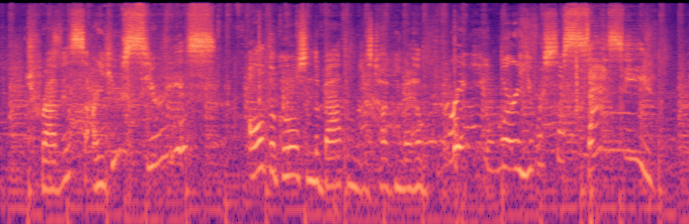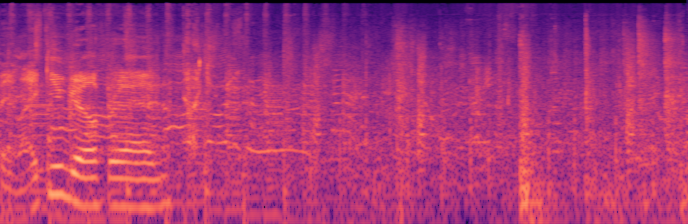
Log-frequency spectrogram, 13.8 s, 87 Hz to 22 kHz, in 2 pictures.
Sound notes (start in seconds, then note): 8.7 whispers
